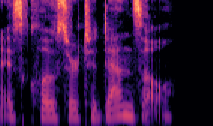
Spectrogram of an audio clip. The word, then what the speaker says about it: Denzel: pronounce his first name, Denel, is in fact not the original or intended way. He clarified that the authentic pronunciation is closer to Denel with a distinct shorter I sound, a subtle yet significant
